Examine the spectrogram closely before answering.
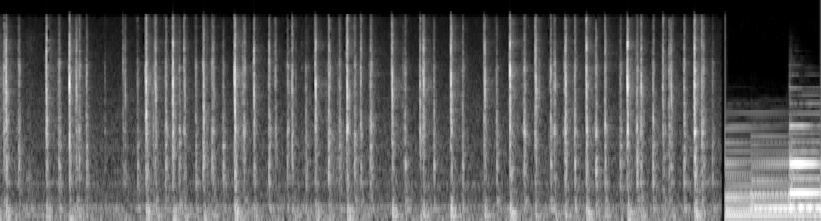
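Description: Intro sound effect of rapid, uneven clicks, about ten a second, like typing. About five and a half seconds in the clicking stops and soft piano music begins.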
